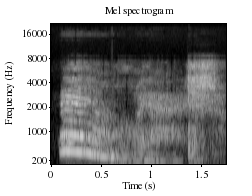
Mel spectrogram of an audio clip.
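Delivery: slow, low, soothing release; slow calming cue. Real, not acted. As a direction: ease them into letting go. Instructor cues relaxation slowly.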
